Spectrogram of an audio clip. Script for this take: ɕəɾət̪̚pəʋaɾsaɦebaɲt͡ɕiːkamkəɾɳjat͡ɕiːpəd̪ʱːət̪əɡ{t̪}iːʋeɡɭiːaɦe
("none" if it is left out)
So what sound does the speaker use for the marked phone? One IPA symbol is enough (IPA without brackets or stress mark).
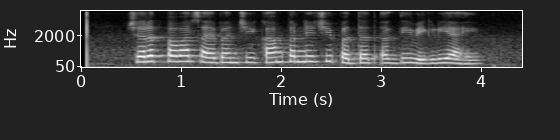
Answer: d̪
